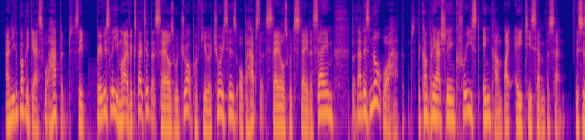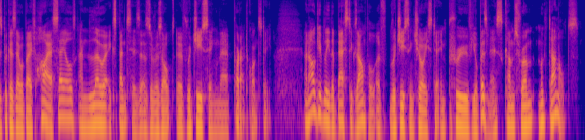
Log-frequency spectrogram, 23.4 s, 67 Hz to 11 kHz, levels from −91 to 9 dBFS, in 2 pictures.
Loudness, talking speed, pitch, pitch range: -22 LUFS, 190 wpm, 115 Hz, 105-145 Hz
